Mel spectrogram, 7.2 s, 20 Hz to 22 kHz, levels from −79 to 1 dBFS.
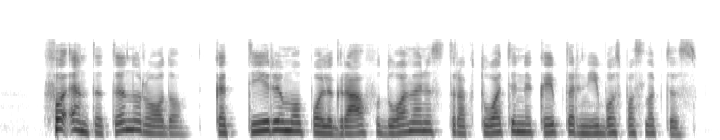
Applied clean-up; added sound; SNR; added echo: none; none; none; none.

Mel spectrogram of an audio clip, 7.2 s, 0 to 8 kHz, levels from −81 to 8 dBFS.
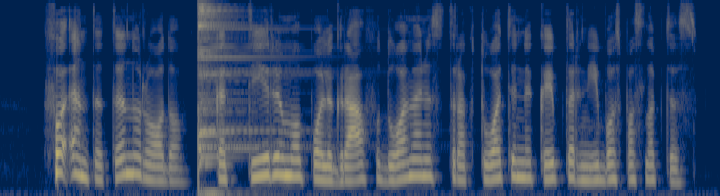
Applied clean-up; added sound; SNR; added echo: none; Crash cymbal; 12 dB; none.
